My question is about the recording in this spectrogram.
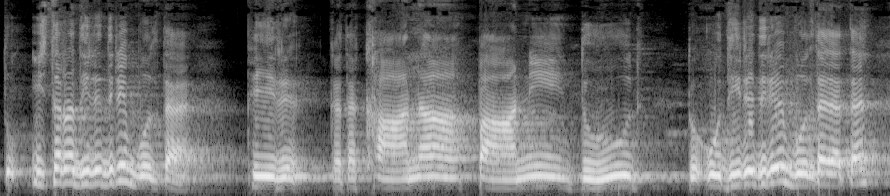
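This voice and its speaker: High-voiced man teaching in an echoey hall. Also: normal speed, warm tone, faint music behind. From India. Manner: explains with homely examples and repeated "theek hai". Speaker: English teacher. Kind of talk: casual spoken-English lesson. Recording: echoey room with long reverb.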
